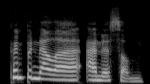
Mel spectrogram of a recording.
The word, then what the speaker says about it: Pimpinella anisum: I'm saying that name wrong. Pimpinella anisum, I believe, is what it is.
